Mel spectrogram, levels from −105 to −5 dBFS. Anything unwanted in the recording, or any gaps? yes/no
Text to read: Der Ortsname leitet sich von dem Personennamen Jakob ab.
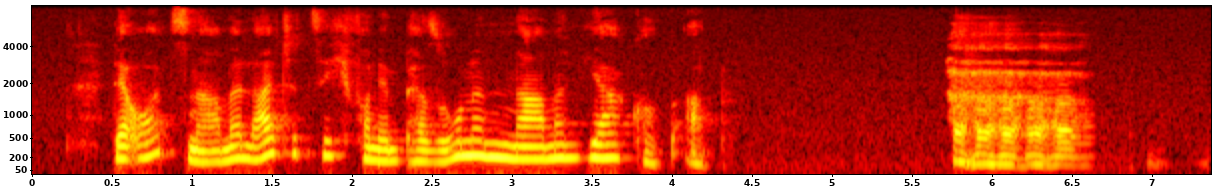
yes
